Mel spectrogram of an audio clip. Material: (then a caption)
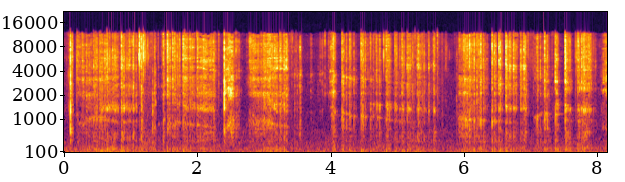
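Soap. A thin remaining piece of solid tan bar soap, held in fingers, is scraped with a metal blade. The result is a steady run of dry, bright scraping and shaving strokes with short crisp edges and almost no low end.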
